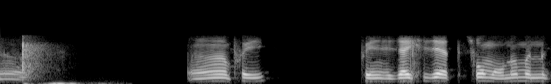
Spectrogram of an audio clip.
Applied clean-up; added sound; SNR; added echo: none; Clapping; 6 dB; none.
